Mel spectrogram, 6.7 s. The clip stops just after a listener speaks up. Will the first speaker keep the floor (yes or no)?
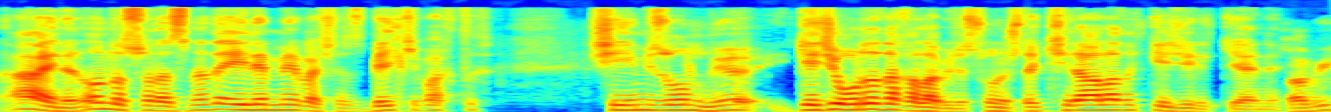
no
